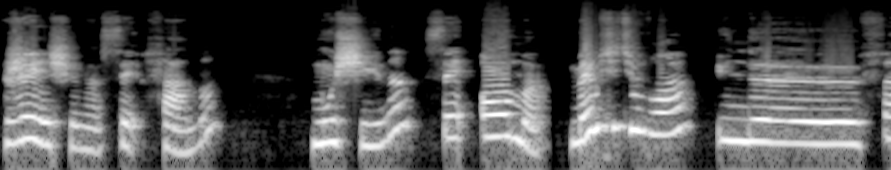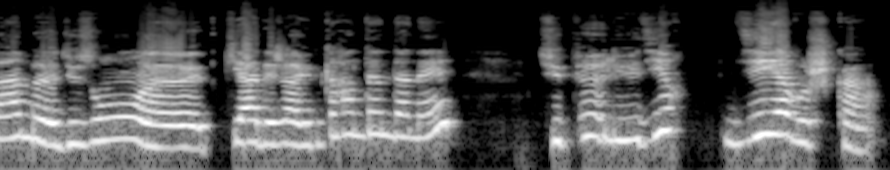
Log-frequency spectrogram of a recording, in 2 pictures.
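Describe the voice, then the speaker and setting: High-voiced Russian woman teaching slowly. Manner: patient, slow and careful, drawing out the Russian words. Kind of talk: language lesson to camera.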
